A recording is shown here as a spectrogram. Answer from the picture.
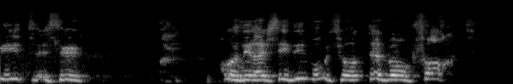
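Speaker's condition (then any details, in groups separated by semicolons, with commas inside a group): Cerebral palsy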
